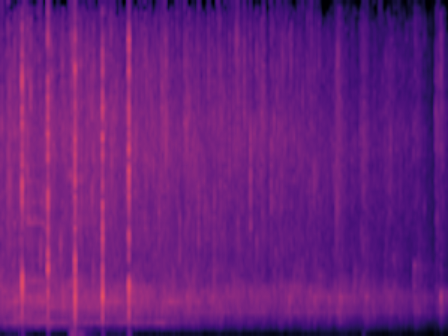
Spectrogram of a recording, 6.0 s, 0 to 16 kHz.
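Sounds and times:
church audience clapping in praise: 0.0 - 5.9
raised voices of church audience: 0.8 - 1.7.

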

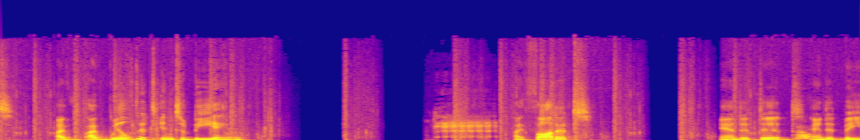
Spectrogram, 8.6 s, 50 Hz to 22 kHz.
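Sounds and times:
speech: 0.0 - 2.6, 5.2 - 6.0, 7.2 - 8.5
pink sheep bleating: 4.3 - 5.1.

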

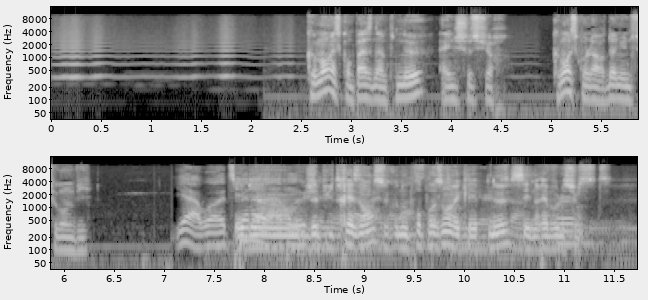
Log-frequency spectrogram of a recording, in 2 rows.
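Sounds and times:
mosquito whine: 0.0 - 3.6, 4.4 - 4.9
speech: 2.6 - 6.4, 7.1 - 11.5.

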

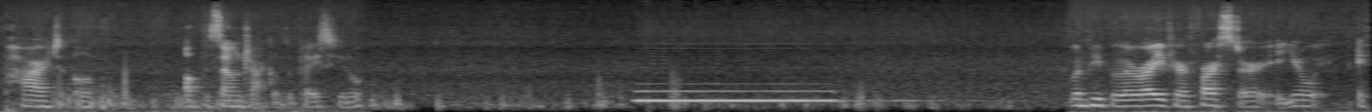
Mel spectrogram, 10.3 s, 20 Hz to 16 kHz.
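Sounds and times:
low rumbling: 0.0 - 8.7
faint wind: 0.0 - 10.2
speech: 0.2 - 3.1, 4.8 - 5.4, 8.1 - 10.2
loud deep coastal foghorn blast: 4.8 - 7.8.

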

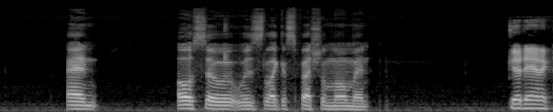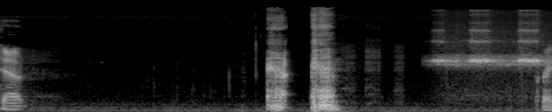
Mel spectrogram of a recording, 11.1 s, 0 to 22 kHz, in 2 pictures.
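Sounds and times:
speech: 0.7 - 1.0, 1.8 - 3.8, 5.1 - 5.8
person clearing throat with coughs: 8.2 - 9.1
edited-in high-pitched cricket chirping sound effect: 9.8 - 11.0.

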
